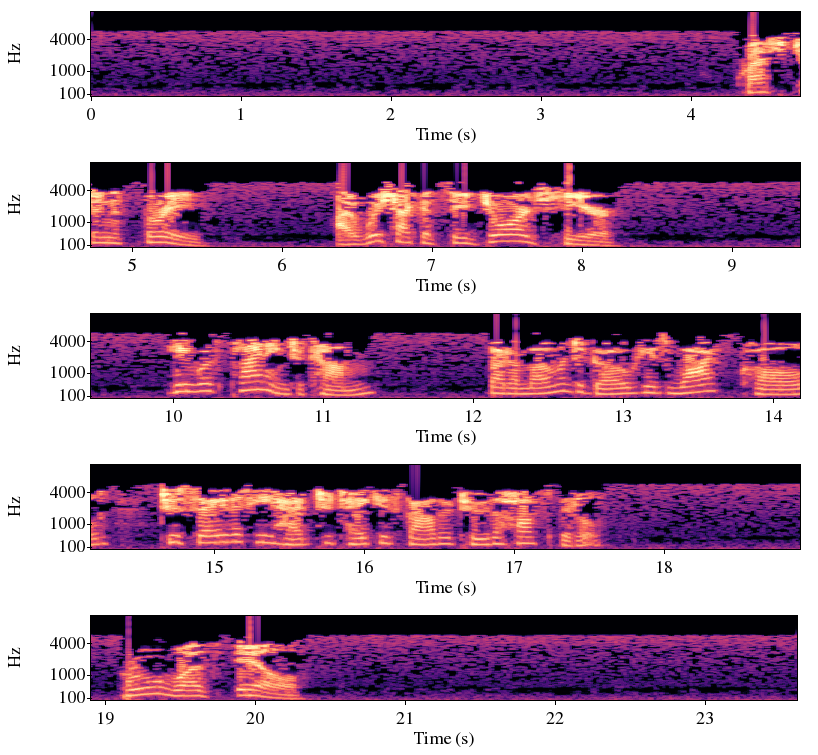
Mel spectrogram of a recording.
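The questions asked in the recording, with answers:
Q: Who was ill?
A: George's father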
